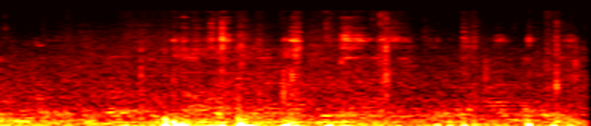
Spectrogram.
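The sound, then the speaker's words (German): Footsteps of the Swiss army chief approaching on gravel: an uneven series of crunching steps with a voice speaking over them. “von weitem sehe ich schon, wie der Thomas Süssli zu laufen kommt.”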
